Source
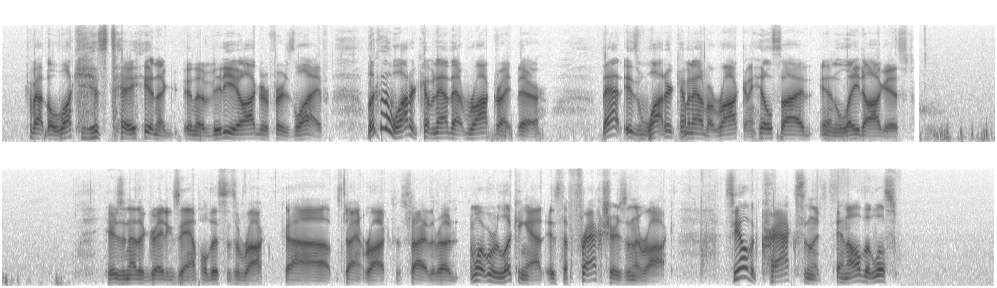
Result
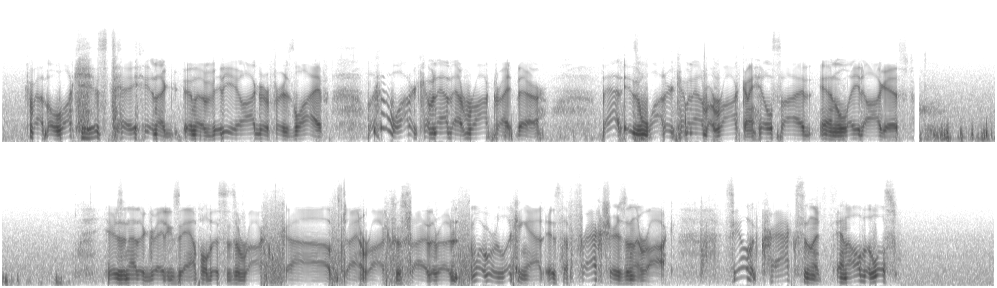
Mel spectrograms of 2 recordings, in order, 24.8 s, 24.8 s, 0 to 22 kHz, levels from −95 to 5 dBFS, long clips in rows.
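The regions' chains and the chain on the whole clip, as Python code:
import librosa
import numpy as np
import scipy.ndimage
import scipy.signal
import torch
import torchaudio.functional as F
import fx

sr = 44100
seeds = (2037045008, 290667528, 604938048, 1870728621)

y = fx.chain(x, sr, fx.law_mismatch(coded='mu'),
    fx.highpass(hz=40.0, slope=12),
    fx.low_shelf(hz=430.0, db=4.0), at=(7.54, 9.22))
y = fx.chain(y, sr, fx.lowpass(hz=5500.0, slope=12),
    fx.env_flatten(amount_pct=50), at=(15.53, 19.14))
y = fx.over_compress(y, sr, threshold_db=-32.0, ratio=-0.5)
y = scipy.signal.sosfilt(scipy.signal.butter(2, 1100.0, 'lowpass', fs=sr, output='sos'), y)
y = fx.low_shelf(y, sr, hz=430.0, db=5.0)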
